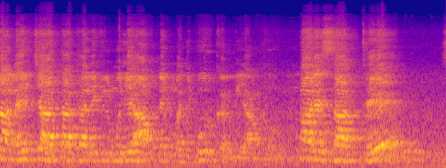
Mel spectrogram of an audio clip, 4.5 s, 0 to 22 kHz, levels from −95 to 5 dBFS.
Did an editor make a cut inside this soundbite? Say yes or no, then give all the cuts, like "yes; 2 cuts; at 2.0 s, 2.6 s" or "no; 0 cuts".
yes; 1 cut; at 2.9 s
